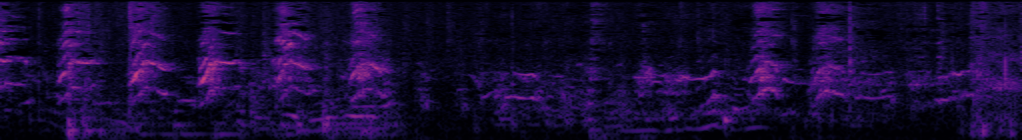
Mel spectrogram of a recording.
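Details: Five puppies whose mother was stolen when they were six days old, now bottle-fed with milk indoors; rapid high whining squeals repeat several times a second, overlapping and wavering, with a woman's voice softly heard.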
